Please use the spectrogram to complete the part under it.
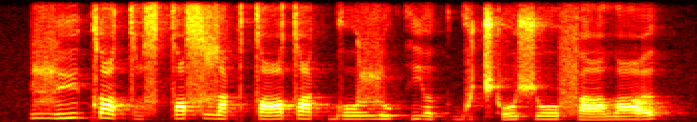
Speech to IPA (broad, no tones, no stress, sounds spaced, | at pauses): ɮ yː k ɾ u tˤ ə̤ sˤ tˤ œ sˤ ɮ a k tˤ əː tˤ eː k ɡ oː ɮ u k j əː k ɡ o̤ t͡ʃʼ o ʃ o f a ðˤ əː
